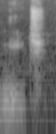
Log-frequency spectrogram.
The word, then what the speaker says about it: niche: I've heard it pronounced both ways. I prefer to pronounce it niche.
